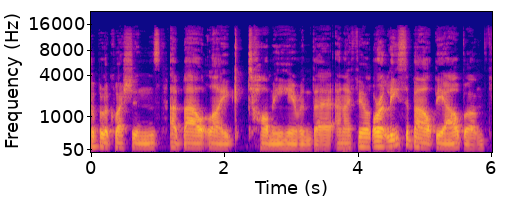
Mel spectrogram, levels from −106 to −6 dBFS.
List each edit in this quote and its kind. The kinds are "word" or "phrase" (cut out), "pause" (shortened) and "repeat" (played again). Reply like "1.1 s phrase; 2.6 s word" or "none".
1.1 s pause; 4.2 s word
